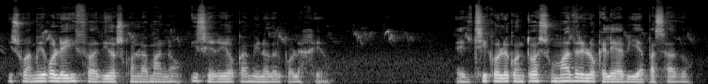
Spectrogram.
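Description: A man narrating a scripted radio story in a measured, sober manner. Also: medium pitch.

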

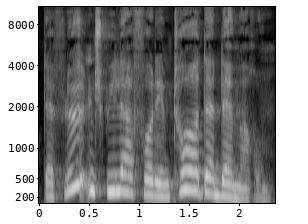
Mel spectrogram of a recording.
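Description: A woman's voice: on the high side, expressive, a little fast, mellow. A woman playing a dreamy, cheeky young boy in a German radio play.

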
